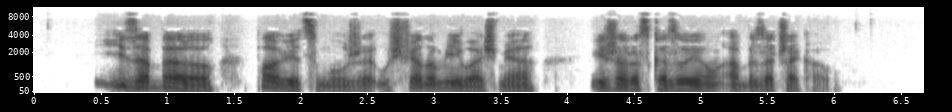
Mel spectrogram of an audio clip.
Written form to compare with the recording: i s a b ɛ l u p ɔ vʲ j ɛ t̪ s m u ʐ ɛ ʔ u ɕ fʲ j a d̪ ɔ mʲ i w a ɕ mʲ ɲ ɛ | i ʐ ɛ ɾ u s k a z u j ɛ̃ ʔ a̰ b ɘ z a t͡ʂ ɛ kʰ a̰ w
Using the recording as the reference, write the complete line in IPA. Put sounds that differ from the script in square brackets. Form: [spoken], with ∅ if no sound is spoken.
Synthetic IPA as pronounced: i [z] a b ɛ l [ɔ] p ɔ vʲ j ɛ t̪ s m u ʐ ɛ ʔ u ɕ fʲ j a d̪ ɔ mʲ i w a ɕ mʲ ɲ ɛ | i ʐ ɛ ɾ [ɔ] s k a z u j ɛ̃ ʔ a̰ b ɘ z a t͡ʂ ɛ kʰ a̰ w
